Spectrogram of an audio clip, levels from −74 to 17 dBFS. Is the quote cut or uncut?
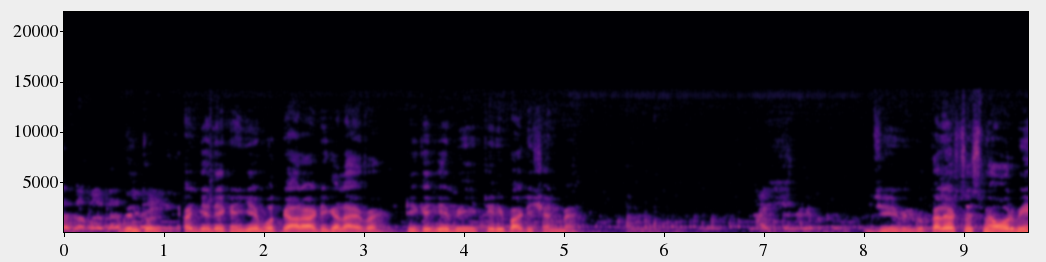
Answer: cut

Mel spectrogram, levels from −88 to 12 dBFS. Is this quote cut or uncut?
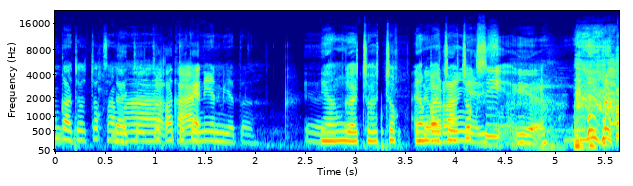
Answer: cut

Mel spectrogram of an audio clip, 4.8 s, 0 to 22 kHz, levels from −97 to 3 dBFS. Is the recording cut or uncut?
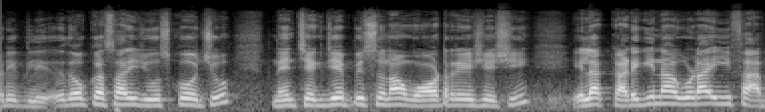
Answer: uncut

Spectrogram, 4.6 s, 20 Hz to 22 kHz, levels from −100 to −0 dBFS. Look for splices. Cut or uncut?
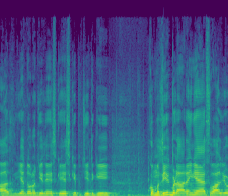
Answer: uncut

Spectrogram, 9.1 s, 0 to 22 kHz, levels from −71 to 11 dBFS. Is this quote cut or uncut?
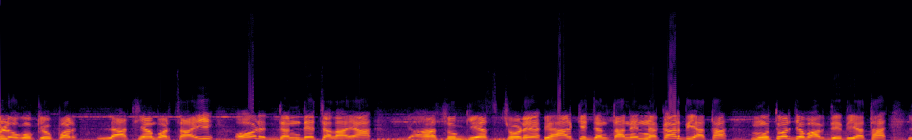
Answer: cut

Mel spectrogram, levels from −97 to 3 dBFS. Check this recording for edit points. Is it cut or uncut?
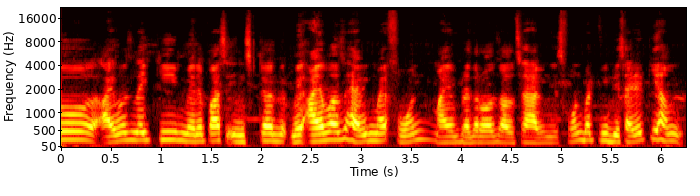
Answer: uncut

